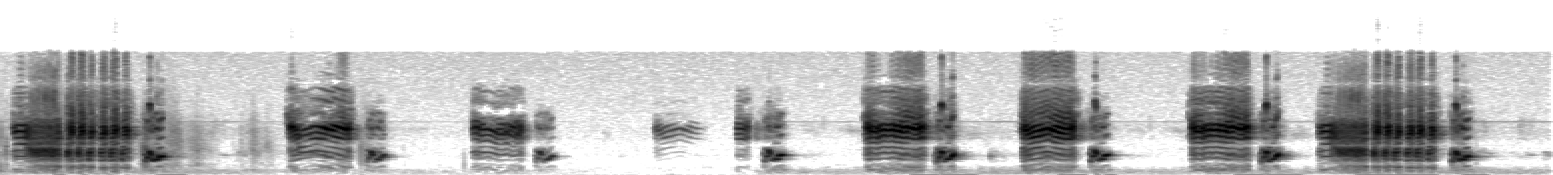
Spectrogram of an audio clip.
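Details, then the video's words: Loud, clear zitting cisticola song, used for luring or training other birds. Bright high chattering phrases with wavering trills, each closing in a quick upslurred note, come in irregular bursts about once a second after a quieter start. "suara burung cici padi gacor!!!! cocok untuk pikat atau masteran//suara keras dan jernih,!!!"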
